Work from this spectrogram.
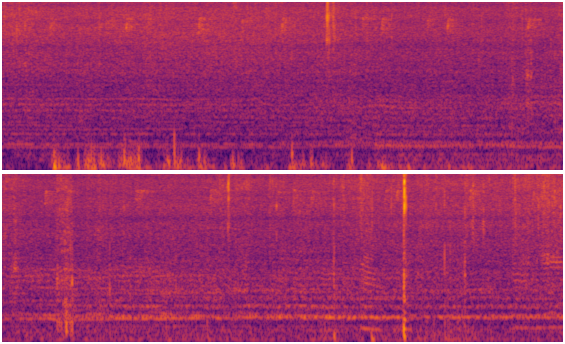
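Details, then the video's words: Honey bee colony left queenless for queen rearing, a steady hive hum centred low with a sustained tone band, broken by thumps and knocks in the first three seconds and a sharp click near six seconds. "Making Queens - Sights and Sounds"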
